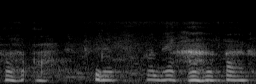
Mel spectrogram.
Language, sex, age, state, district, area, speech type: Assamese, female, 45-60, Assam, Barpeta, rural, spontaneous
